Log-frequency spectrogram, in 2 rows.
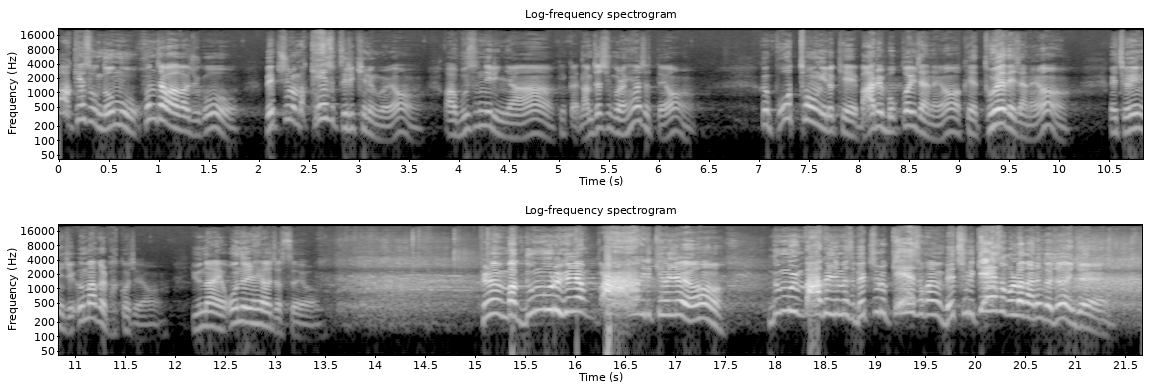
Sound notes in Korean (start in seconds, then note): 13.5 웃음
